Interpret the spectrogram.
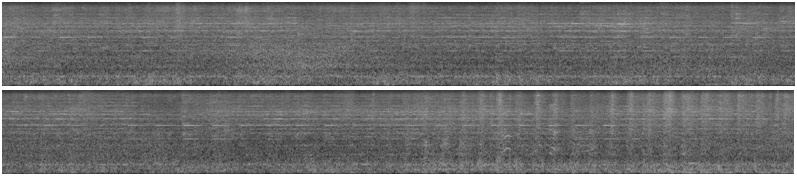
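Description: Freight train of loaded tank cars rolling steadily past a grade crossing: a continuous low running noise of wheels on rail with some clatter, and a thin steady tone over it.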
